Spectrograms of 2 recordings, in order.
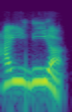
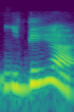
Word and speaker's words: idea: meaning ditelan sound speakers ideal bukan idea salah Memang sih artinya gagasan cuman dibacanya bukan idih sayang tapi hadiah-hadiah gagasan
